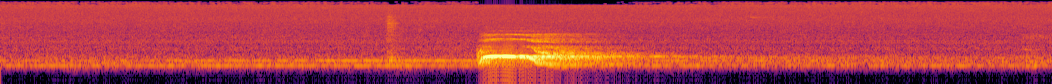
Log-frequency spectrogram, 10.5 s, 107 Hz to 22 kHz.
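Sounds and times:
Barred owl hoot: 0:04.8 - 0:07.2.

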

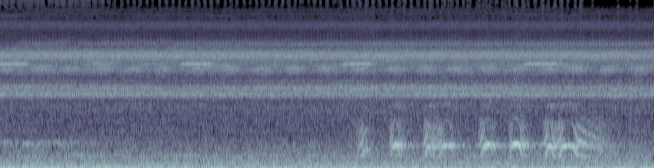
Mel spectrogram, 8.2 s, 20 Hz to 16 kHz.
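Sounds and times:
steady insect trilling: 0:00.0 - 0:03.0, 0:04.2 - 0:08.0
barred owl hooting: 0:04.4 - 0:07.8.

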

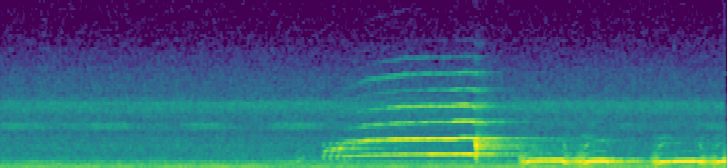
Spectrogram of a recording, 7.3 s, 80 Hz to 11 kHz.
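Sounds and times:
barred owl giving short barking hoots: 0:03.3 - 0:07.2.

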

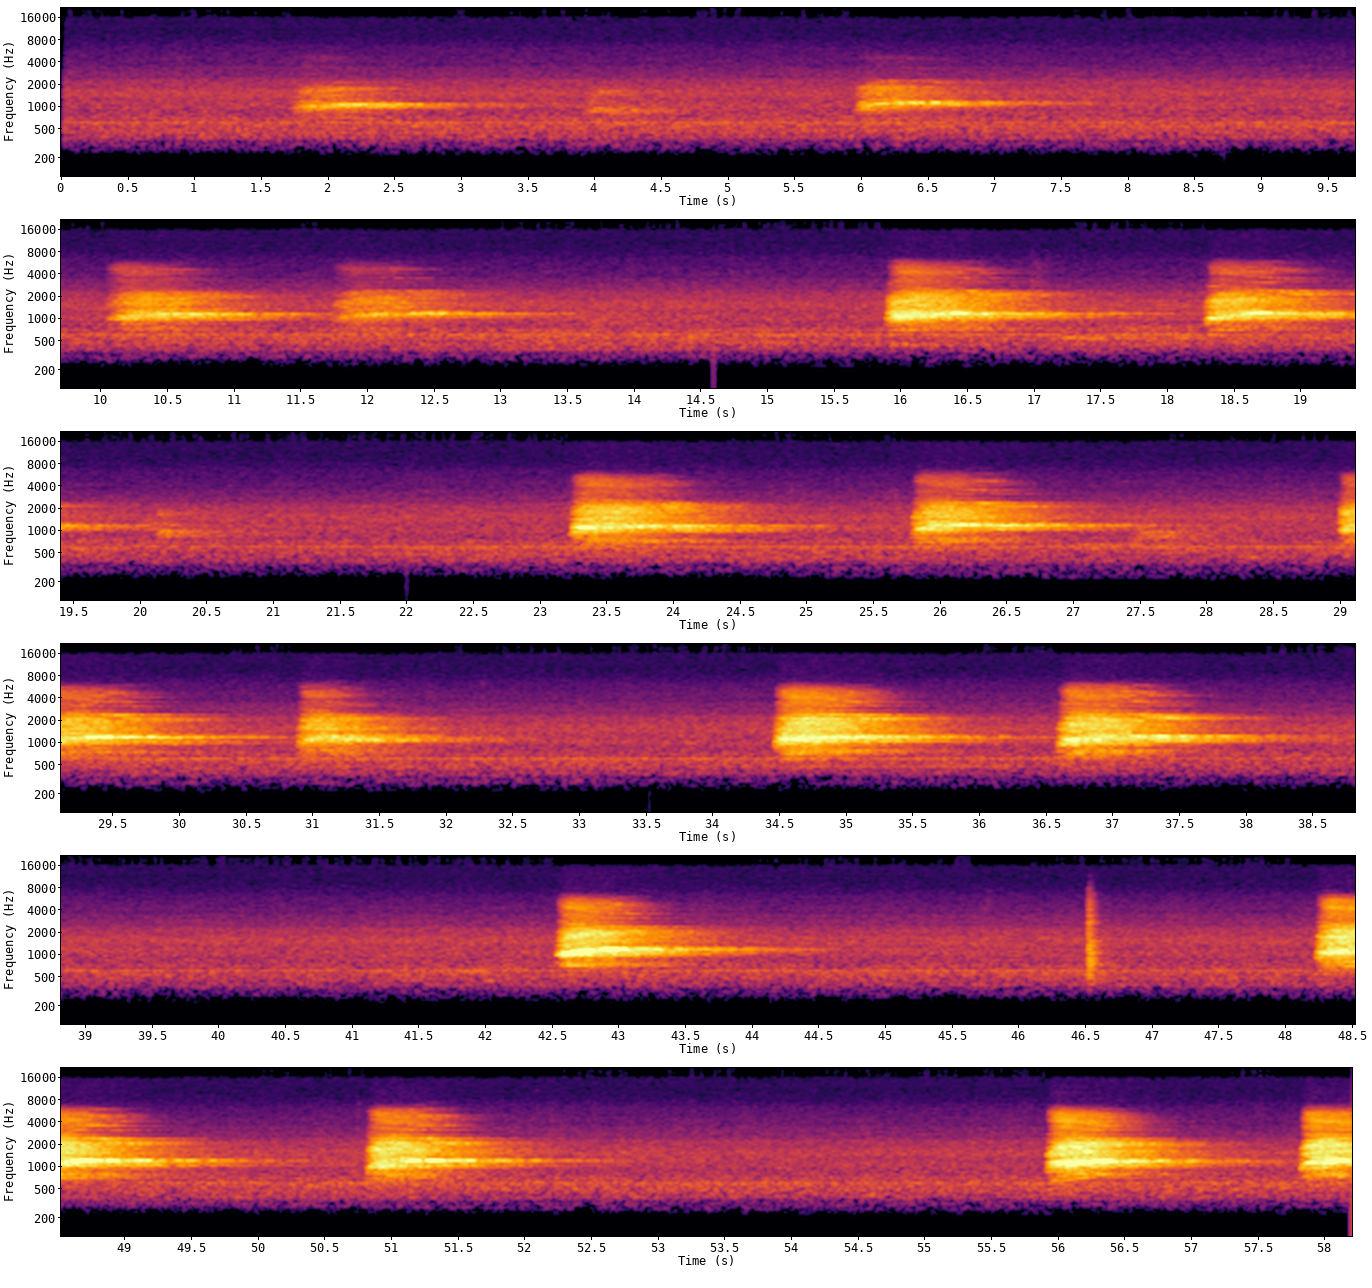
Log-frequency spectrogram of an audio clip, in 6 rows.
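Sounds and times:
Red Fox calling: 0:01.8 - 0:03.2, 0:06.0 - 0:07.6, 0:10.0 - 0:13.6, 0:15.9 - 0:20.7, 0:23.2 - 0:25.2, 0:25.8 - 0:28.0, 0:29.0 - 0:32.3, 0:34.4 - 0:38.6, 0:42.5 - 0:44.6, 0:48.2 - 0:50.2, 0:50.8 - 0:52.7, 0:55.9 - 0:58.1.

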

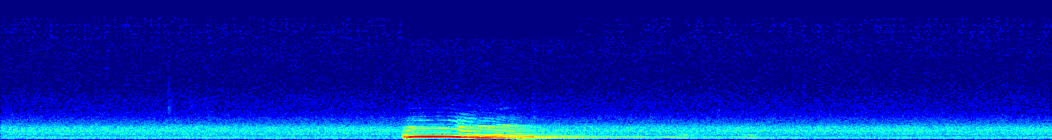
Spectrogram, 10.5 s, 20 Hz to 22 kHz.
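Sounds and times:
barred owl hooting: 0:04.0 - 0:07.7.

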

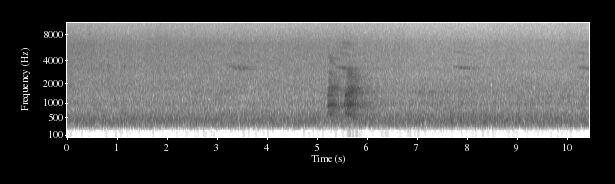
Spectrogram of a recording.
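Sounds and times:
faint hissing background: 0:00.0 - 0:10.4
red fox uttering rough raspy barks: 0:05.2 - 0:06.2.

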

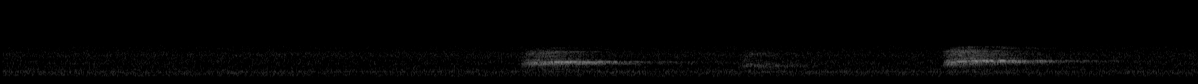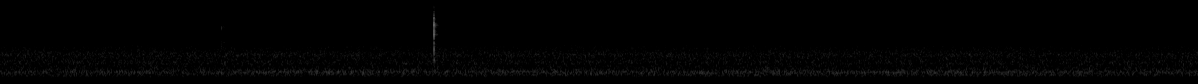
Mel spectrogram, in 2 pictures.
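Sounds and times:
red fox in North America: 0:05.2 - 0:08.3, 0:09.4 - 0:11.2.

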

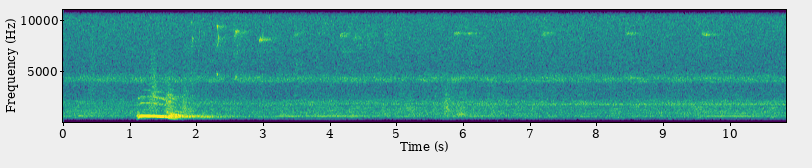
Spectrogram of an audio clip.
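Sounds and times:
barred owl hoot: 0:01.1 - 0:02.9.

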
